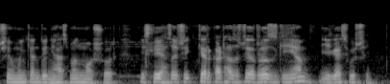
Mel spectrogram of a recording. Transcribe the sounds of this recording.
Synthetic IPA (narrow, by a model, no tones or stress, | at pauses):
t͡ʃʰimunʲkʲɐnd̪unʲiɦasmɐnzmɐʃuɾ | islʲiɦɐsɐt͡ʃʰikʲeɾkɐʈʰɦɐsɐt͡ʃʰiɾɨzɡijɐmiɡɐsʲwut͡ʃʰinʲ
